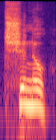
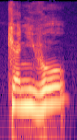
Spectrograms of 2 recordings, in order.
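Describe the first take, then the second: First: A short two-syllable form with an initial ch sound. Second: Three syllables with a middle i sound, ending in o. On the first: "Dans le centre-Bretagne, on entend un tcheno" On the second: "du côté de Guémené, caniveau"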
